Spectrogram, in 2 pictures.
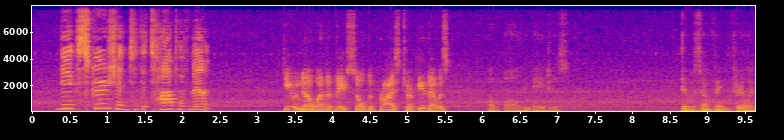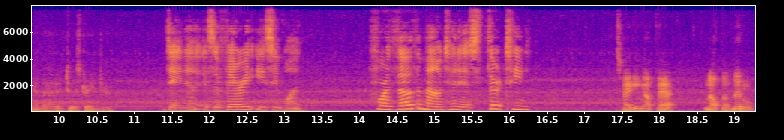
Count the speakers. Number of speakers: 3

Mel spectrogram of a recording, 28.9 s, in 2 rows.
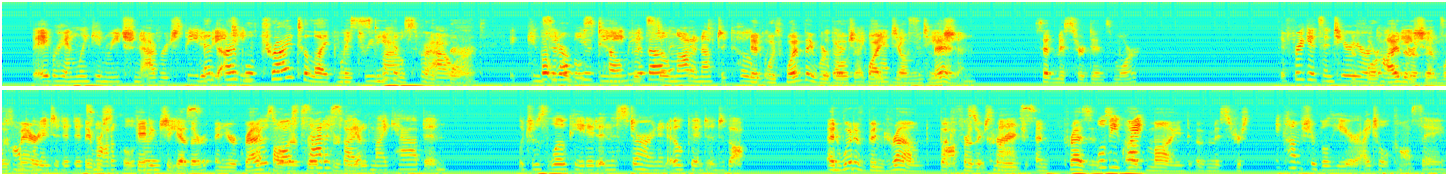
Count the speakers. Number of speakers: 2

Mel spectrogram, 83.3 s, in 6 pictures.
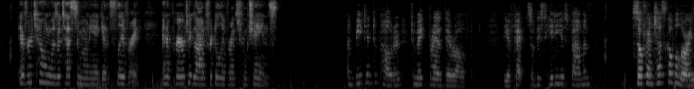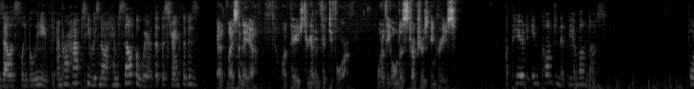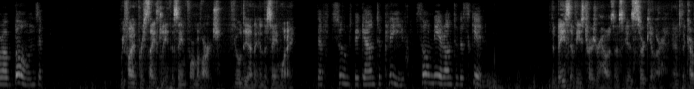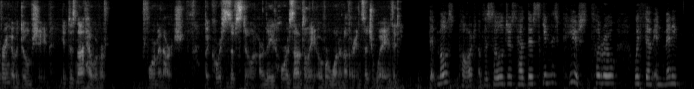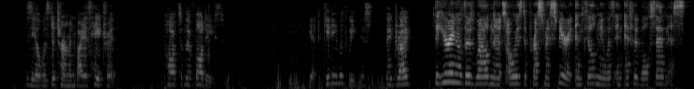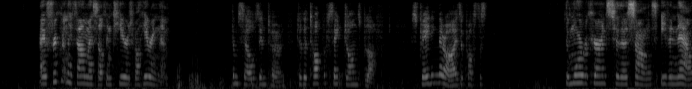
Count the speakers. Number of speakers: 4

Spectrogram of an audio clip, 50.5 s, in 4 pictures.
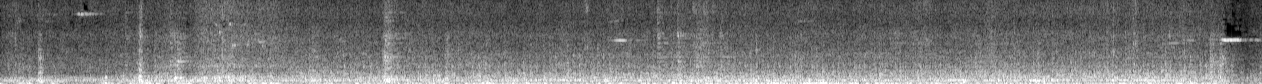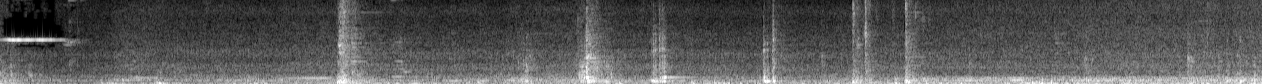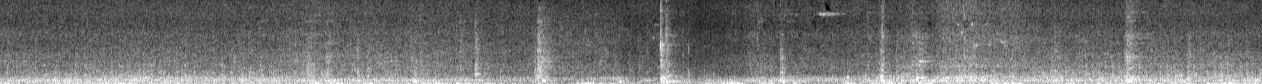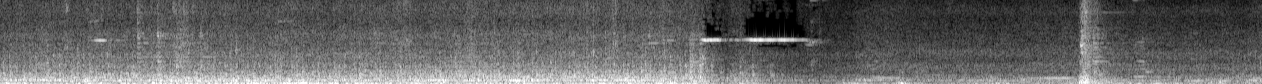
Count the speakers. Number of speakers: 0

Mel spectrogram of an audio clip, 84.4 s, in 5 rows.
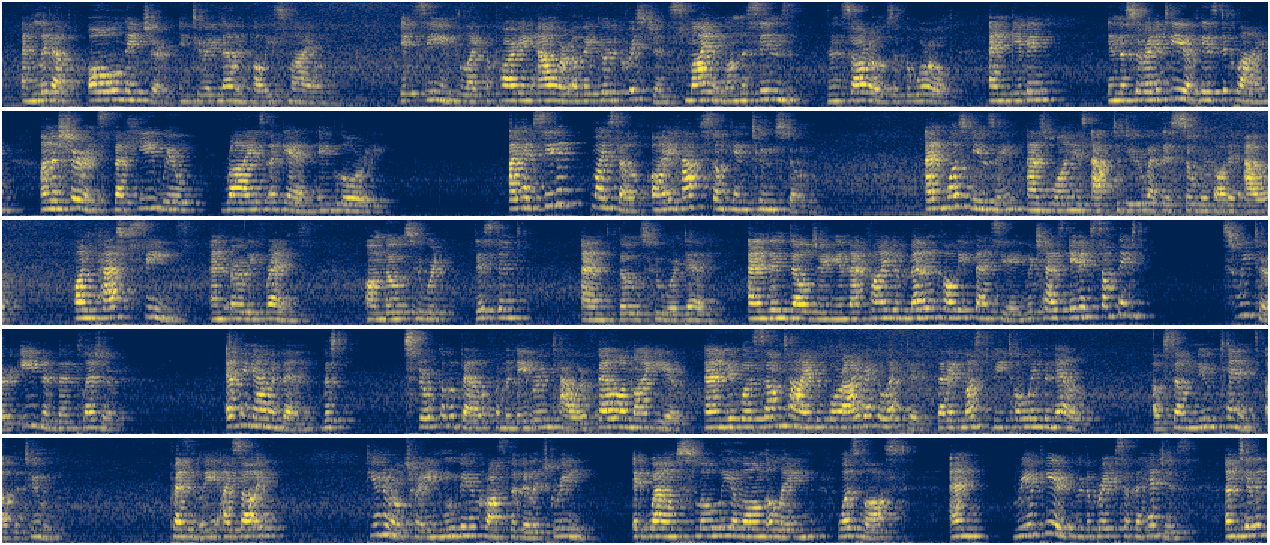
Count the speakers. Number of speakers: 1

